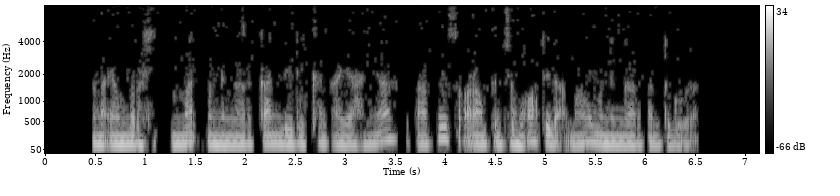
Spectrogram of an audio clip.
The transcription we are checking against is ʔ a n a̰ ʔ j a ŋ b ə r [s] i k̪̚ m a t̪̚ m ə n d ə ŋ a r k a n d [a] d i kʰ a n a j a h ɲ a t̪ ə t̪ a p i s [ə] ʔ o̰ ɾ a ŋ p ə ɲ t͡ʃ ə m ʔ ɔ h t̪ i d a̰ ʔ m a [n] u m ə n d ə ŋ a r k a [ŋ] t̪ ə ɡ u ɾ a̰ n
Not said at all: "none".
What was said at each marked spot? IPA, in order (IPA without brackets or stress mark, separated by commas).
h, i, ə, none, n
